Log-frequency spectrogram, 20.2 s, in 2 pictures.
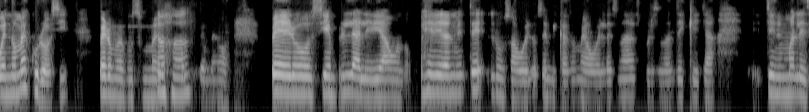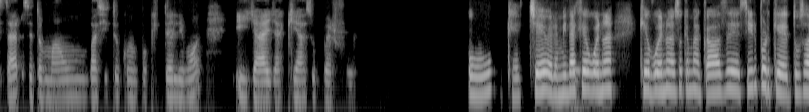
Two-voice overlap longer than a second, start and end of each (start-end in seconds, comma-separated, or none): none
